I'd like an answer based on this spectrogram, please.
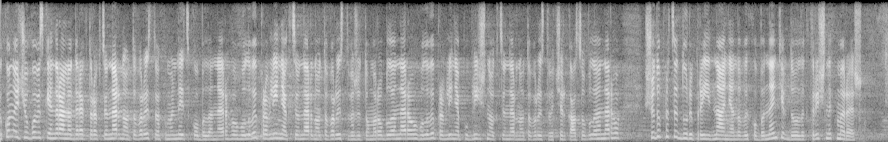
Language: Ukrainian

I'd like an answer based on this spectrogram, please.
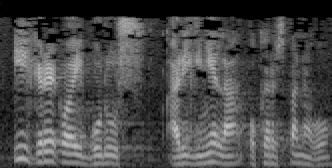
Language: Basque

